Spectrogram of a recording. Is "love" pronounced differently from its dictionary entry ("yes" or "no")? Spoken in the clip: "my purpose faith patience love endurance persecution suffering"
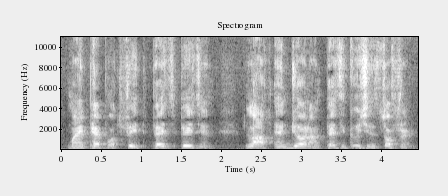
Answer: yes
